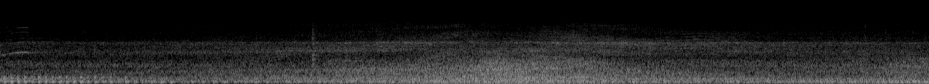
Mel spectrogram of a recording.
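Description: Motor engine noise from a passing vehicle: it swells to its loudest about halfway through, then fades, over a steady low hum.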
